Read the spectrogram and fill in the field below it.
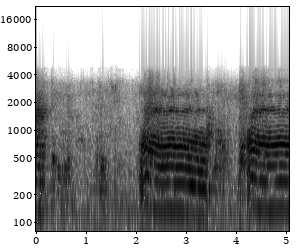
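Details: Foxy, a Doberman puppy close to ten months old, throwing a tantrum: after a quiet low start, two drawn-out, tonal, moaning grumbles about a second and a half long each, rich in harmonics and slightly falling.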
